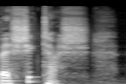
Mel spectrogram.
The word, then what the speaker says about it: Beşiktaş: The S with a, is it a cedilla at the bottom? – Mm-hmm. – Makes a sound, so it should be Beşiktaş, with even stress on each syllable.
